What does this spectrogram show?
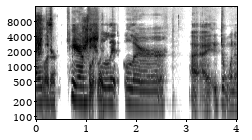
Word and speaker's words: Schlittler: Schlittler. I don't want to mispronounce his name.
